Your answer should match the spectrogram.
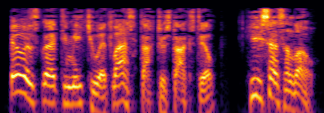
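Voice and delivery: put-on very high little-girl voice; Edie, seven-year-old girl. Daughter talks about her brother Bill, high child voice. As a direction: speak up high as a small, earnest child.

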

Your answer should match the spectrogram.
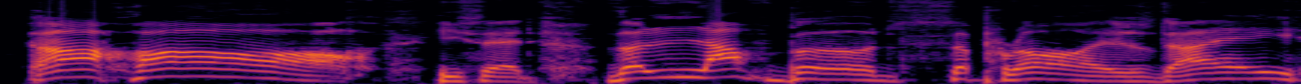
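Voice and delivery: high, drawn-out gleeful pounce; brash showman. Acted. Dibbler surprises the young couple, brash and gleeful. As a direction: crow it like a huckster catching them out.

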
